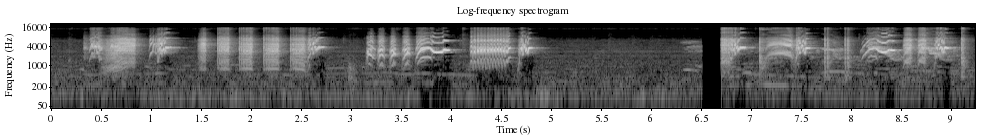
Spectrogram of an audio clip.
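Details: Javan myna delivering 'isian' filler song as a lure: bursts of scratchy chatter and ringing whistles in quick groups, a brief silence, then renewed squawking with looping notes.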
